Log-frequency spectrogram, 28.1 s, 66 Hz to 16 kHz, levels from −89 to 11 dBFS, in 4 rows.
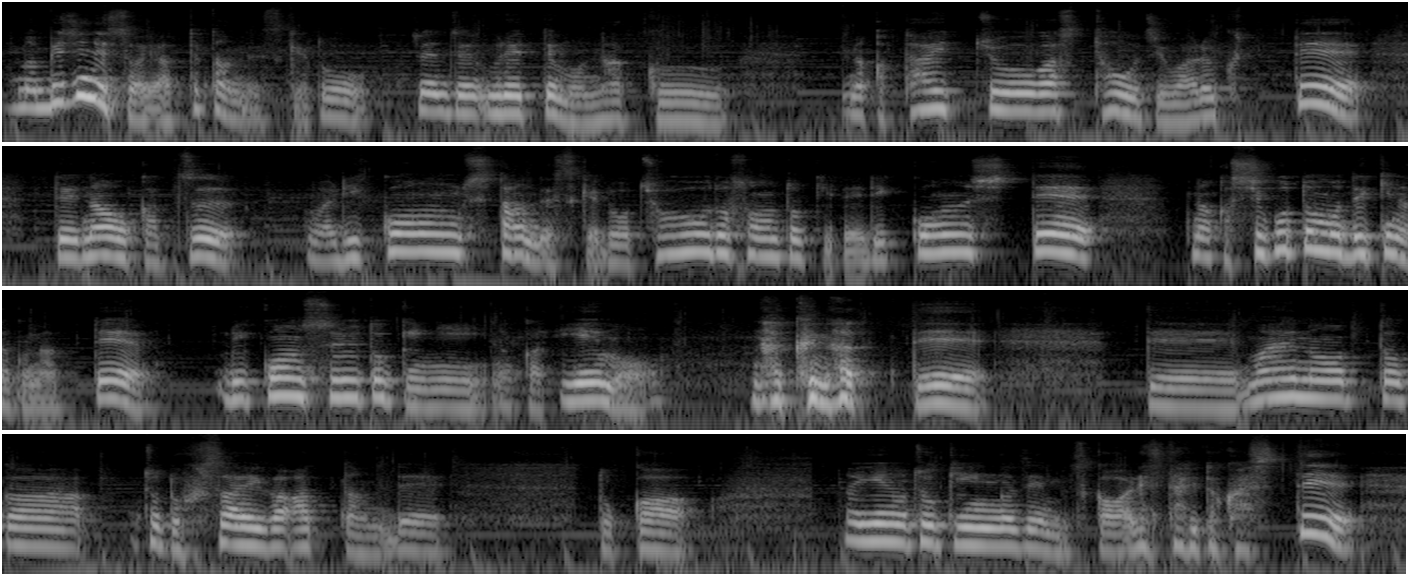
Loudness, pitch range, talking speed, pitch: -30 LUFS, 175-235 Hz, 275 characters per minute, 210 Hz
